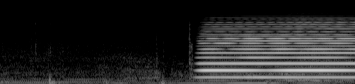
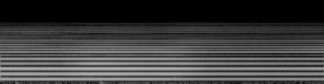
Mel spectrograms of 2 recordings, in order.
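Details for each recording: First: Harmonium reed just tuned by scraping, played coupled with its octave: two held notes ring clean and steady without wobble or beating; in tune. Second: Harmonium B reed played alone, case opened: steady reedy note slightly flat; fix is filing near the reed's free end to raise pitch.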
